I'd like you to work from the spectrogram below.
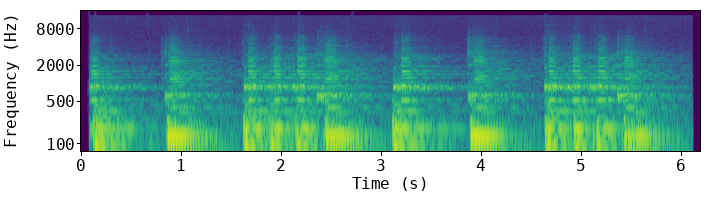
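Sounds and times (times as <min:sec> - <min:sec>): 
clarinet clock loop: 0:00.1 - 0:06.1.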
